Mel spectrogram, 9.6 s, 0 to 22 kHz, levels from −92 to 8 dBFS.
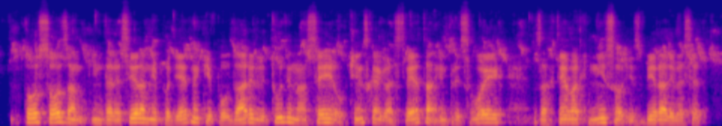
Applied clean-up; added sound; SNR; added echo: neural mask model Resemble Enhance denoiser.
